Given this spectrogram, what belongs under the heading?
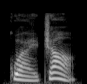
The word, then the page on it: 拐杖: guǎi zhàng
